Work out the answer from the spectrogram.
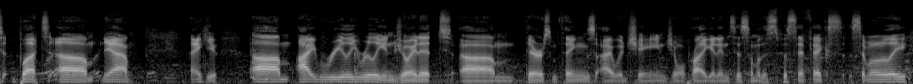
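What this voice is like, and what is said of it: Voice sounds rough and off. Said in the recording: “my voice is a little wonked”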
